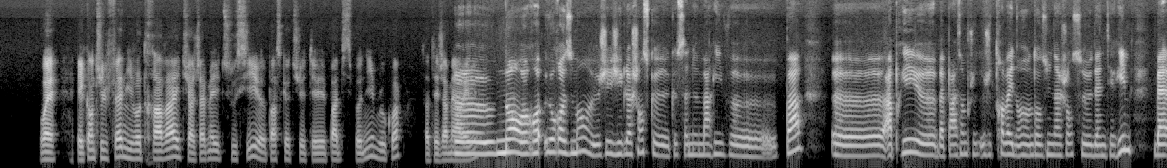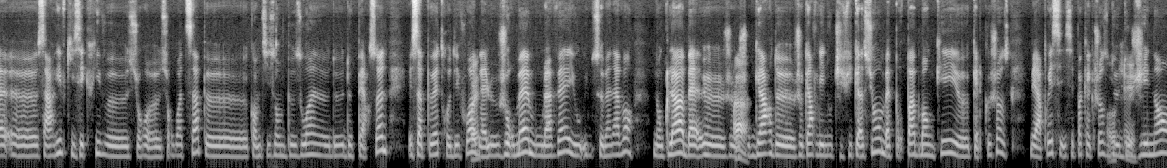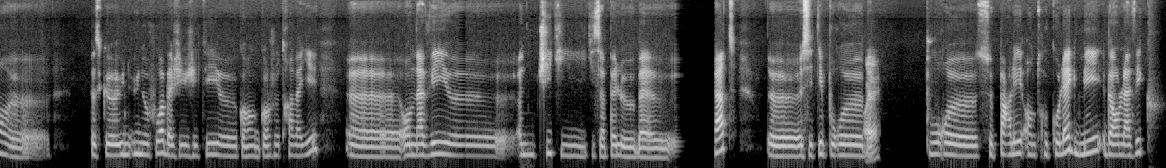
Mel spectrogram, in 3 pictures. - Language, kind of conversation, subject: French, podcast, Comment fais-tu pour ne pas te laisser submerger par les notifications ?
- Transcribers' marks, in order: static; unintelligible speech; tapping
